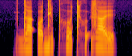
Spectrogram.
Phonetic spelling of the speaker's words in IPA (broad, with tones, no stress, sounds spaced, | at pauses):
d ä˨ ʔ ɔ̰˦˨ d ḭ˦˨ pʰ o̰˦˨ tʰ ʊ˦ ʔ z a̰˦˨ ɪ̯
